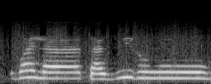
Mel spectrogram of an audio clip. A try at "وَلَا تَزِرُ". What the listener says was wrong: نہیں بیٹا، ولا تزر میں را کو کھینچیے مت، ولا تزر وازرۃ،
